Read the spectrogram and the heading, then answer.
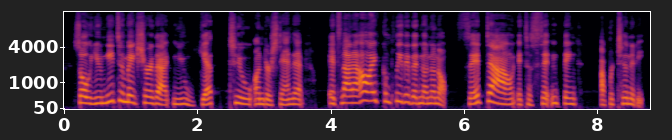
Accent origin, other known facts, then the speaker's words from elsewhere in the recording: Chicago, Illinois, United States; I grew up in Little Village, and in Little Village, there are many business owners on twenty-sixth Street, thirty-first Street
